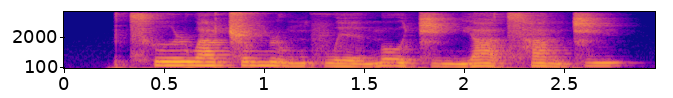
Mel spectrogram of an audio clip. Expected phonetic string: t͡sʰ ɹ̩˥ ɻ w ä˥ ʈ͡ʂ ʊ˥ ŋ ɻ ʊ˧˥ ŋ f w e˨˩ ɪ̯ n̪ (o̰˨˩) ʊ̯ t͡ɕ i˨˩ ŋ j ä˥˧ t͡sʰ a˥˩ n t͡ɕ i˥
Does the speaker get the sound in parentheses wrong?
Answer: yes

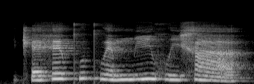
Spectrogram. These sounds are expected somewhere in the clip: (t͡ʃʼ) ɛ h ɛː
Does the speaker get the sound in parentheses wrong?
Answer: no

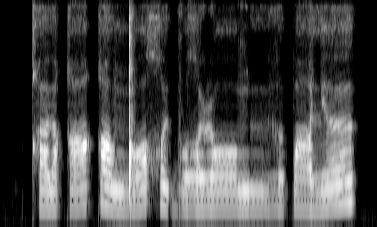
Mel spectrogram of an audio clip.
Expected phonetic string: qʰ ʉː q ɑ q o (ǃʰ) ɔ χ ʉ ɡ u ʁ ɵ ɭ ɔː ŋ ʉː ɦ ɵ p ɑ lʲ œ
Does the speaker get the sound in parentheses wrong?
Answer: yes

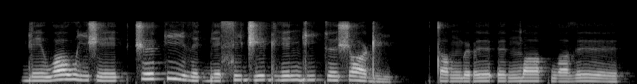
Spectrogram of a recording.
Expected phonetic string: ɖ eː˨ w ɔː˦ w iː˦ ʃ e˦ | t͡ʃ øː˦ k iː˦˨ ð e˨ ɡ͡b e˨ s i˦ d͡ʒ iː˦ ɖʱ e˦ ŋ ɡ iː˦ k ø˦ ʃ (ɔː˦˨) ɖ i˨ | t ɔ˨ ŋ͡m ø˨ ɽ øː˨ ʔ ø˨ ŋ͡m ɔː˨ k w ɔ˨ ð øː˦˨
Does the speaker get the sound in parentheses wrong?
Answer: no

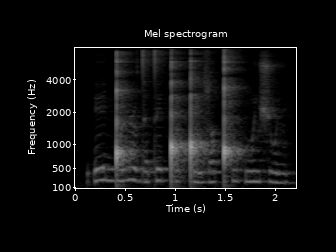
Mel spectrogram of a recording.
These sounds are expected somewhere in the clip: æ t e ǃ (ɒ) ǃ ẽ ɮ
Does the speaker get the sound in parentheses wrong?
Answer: no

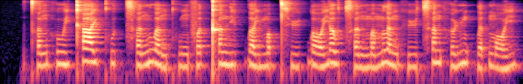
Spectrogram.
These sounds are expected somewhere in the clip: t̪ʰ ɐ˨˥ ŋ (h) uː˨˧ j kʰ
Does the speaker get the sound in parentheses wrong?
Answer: no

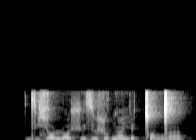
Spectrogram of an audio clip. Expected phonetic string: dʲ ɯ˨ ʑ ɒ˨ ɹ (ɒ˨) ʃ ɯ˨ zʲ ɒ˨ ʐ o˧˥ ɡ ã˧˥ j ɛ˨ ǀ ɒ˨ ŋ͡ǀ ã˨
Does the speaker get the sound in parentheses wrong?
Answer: no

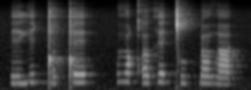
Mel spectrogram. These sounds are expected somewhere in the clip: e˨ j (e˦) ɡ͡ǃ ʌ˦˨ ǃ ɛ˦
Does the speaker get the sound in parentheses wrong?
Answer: no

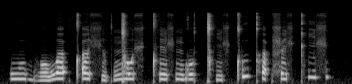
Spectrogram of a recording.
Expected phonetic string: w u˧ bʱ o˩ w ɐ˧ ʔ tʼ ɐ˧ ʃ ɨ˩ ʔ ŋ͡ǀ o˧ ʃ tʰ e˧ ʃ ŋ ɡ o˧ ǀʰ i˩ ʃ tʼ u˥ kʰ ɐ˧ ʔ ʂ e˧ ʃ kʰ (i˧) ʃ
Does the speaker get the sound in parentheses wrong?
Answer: yes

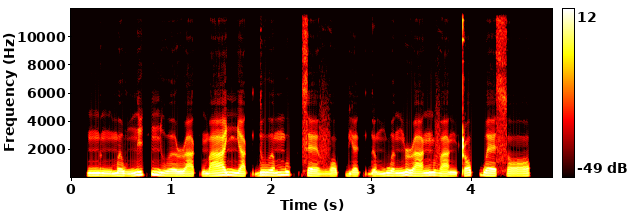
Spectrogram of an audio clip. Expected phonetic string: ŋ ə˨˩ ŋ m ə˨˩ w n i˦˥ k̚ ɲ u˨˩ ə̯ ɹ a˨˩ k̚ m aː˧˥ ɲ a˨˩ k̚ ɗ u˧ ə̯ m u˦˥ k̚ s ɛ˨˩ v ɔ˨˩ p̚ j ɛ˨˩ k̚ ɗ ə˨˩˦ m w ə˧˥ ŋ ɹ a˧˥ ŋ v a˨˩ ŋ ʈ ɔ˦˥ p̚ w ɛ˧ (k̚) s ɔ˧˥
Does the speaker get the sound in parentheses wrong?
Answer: yes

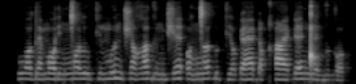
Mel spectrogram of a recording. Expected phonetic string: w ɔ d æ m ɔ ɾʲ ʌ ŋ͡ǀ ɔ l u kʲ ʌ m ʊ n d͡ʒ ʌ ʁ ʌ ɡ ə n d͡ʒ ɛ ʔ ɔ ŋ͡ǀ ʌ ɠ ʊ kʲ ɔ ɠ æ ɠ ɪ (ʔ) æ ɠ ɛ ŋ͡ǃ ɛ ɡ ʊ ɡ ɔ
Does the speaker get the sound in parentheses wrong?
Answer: yes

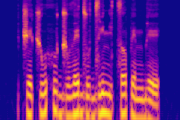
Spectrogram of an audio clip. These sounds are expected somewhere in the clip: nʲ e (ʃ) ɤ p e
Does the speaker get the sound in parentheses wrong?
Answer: yes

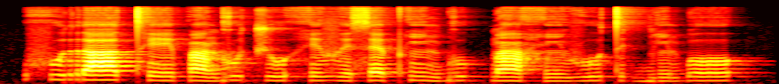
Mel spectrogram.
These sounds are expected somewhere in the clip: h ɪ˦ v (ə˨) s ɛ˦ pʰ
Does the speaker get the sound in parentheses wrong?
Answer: yes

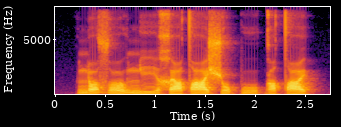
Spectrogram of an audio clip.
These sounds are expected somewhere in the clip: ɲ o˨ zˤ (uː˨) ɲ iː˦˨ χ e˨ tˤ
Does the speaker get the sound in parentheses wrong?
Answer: no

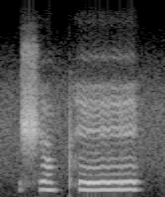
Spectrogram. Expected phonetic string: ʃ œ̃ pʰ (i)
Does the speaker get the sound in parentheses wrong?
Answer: yes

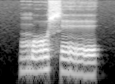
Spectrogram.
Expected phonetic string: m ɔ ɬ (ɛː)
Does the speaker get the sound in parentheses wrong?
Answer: no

